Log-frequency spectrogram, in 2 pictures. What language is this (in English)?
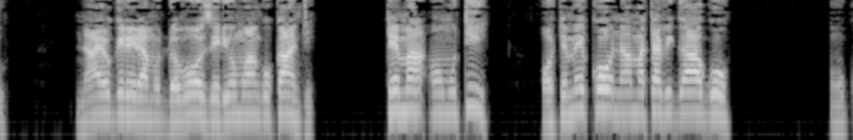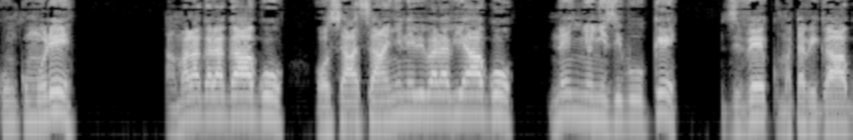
Ganda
